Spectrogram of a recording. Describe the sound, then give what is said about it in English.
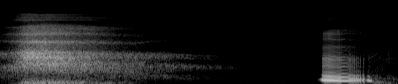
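A long, breathy exhale through an open mouth during a guided breathing exercise, fading over about two seconds into silence before a brief voice starts. “Inhale. Open mouth. Exhale.”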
